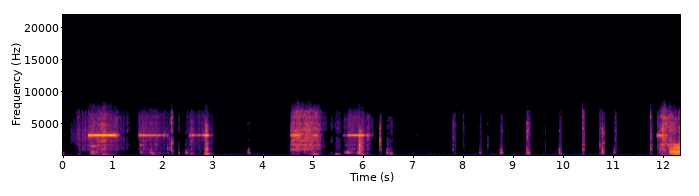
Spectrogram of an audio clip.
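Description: A kitchen smoke alarm sounds in several short, high-pitched beeps, some repeated in quick bursts, followed by long quiet stretches with faint clicks and small noises.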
